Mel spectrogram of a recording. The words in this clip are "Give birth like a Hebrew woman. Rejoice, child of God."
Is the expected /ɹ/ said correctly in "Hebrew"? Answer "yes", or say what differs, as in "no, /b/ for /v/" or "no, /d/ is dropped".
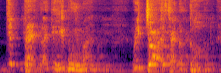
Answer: no, /ɹ/ is dropped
